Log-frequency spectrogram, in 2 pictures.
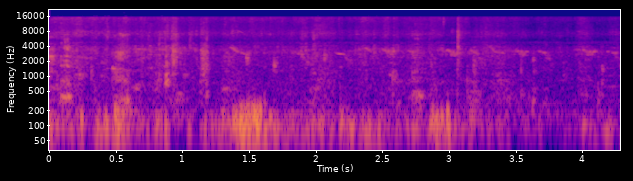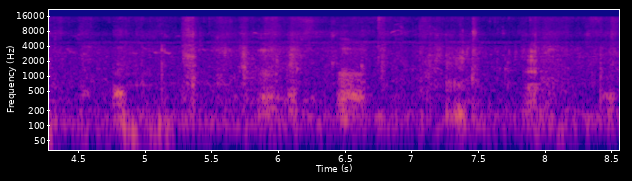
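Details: Kept Phu Phan wild boar in Kham Muang district, Kalasin, Thailand: deep, rough grunts, loudest in the first two seconds, then scattered softer low snorts over a steady noisy background.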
